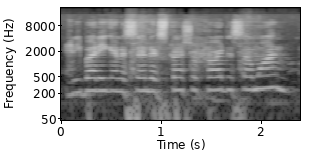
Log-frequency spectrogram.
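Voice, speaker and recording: A man's voice: extremely high pitch, level tone, quick pace, slight background noise, poor audio. A man leading a children's time at church, reading aloud and chatting to the children in a playful way, with questions and simple instructions.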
